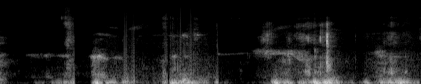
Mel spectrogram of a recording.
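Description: Dry coconut fronds rustling and scraping in irregular bursts as an armful is carried, with footsteps and low bumps.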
